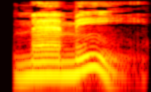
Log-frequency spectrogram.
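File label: "mammee", English, uk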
